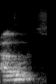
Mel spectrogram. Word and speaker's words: août: Some of you may have heard this pronounced out. That is perfectly fine. That's we're speaking French with a southern accent, but it's fine. They say out down in the south of France.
